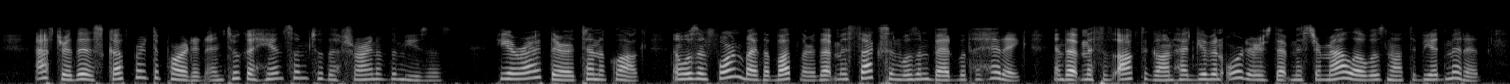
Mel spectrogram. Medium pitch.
No: high, 225 Hz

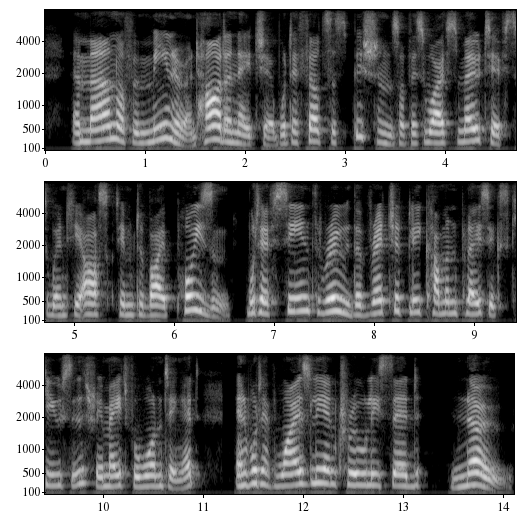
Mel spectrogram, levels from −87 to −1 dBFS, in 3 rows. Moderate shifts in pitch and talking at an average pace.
Yes: average, 3.7 semitones; average, 185 wpm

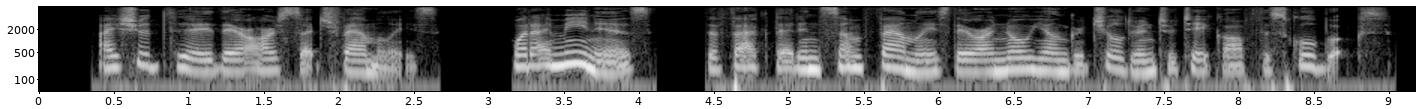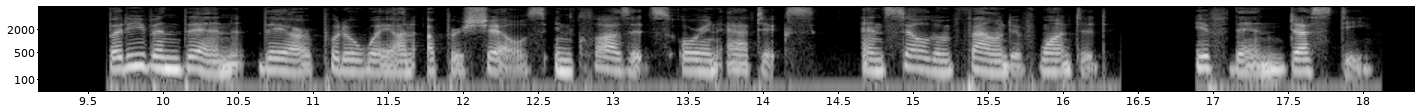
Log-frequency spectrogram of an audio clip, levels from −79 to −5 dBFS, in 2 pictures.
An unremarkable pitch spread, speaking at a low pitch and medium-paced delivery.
No: average, 3.6 semitones; medium, 170 Hz; average, 165 wpm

